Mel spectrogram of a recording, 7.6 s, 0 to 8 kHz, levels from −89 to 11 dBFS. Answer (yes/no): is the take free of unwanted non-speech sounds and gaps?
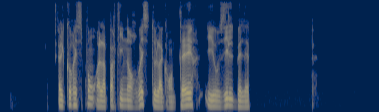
yes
